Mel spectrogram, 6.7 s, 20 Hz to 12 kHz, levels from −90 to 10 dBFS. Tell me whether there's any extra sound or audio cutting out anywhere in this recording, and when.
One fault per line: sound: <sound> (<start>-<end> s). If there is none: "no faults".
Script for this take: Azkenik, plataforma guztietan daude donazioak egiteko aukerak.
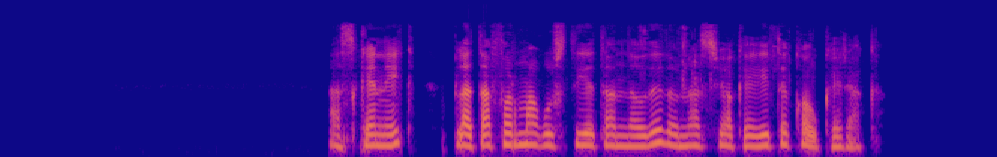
no faults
